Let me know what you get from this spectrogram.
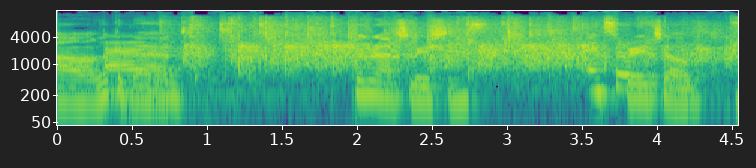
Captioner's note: audience applauding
